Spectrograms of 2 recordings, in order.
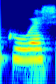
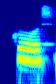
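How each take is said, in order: First: "goes" split into two syllables, "go-es"; wrong pronunciation. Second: Said in the usual way. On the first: Shown as a demonstration. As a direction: read "goes" as spelt, with a separate "es". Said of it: "bacanya bukan goes ya". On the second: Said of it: "tetapi goes misal".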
